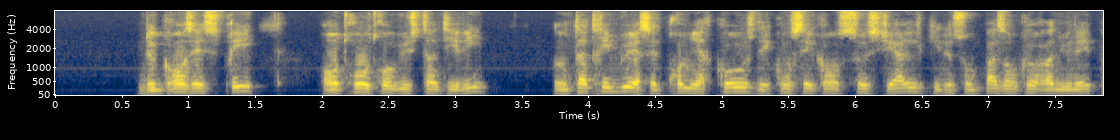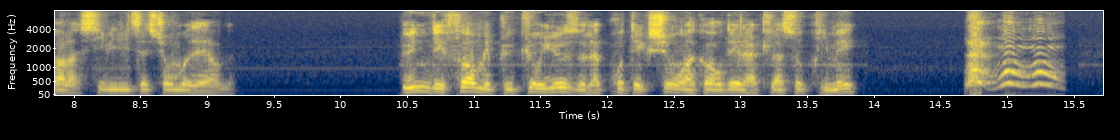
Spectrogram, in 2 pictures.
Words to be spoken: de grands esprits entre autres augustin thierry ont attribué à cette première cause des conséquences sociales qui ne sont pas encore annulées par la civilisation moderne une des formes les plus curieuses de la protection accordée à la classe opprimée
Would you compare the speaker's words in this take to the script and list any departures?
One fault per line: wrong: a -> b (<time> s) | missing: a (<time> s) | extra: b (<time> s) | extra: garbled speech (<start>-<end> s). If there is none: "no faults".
no faults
